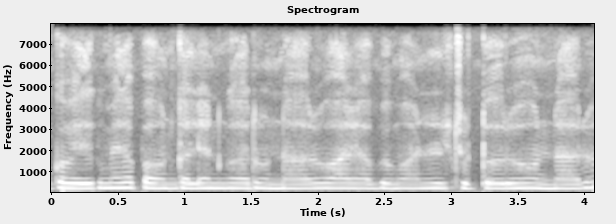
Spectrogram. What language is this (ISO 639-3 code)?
tel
